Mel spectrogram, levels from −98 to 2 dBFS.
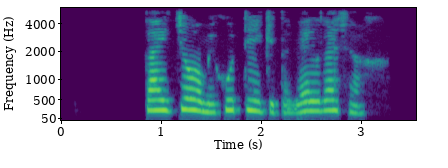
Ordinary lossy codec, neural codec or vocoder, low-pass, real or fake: Opus, 64 kbps; none; 5.4 kHz; real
